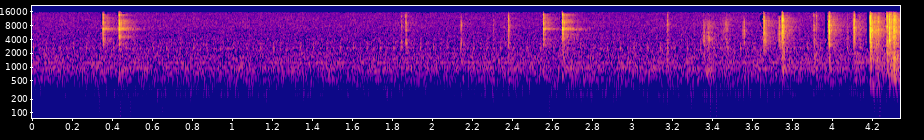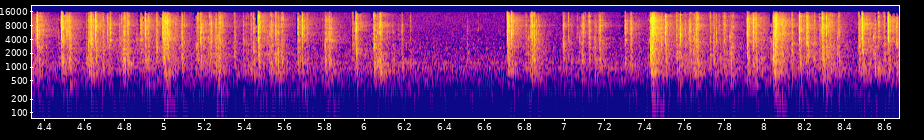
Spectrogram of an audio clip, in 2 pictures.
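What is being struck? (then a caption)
Plastic computer keyboard. Long painted nails type on a pink low-profile plastic keyboard with white keys resting on a wooden desk. A few scattered, soft taps open the clip, then quick bursts of bright, crisp clicks follow, pausing briefly before a final flurry. Each click is short and sharp, with almost no ring.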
